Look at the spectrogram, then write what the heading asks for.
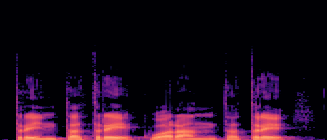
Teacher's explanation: teoricamente qui abbiamo a che fare con una pronuncia chiusa della E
